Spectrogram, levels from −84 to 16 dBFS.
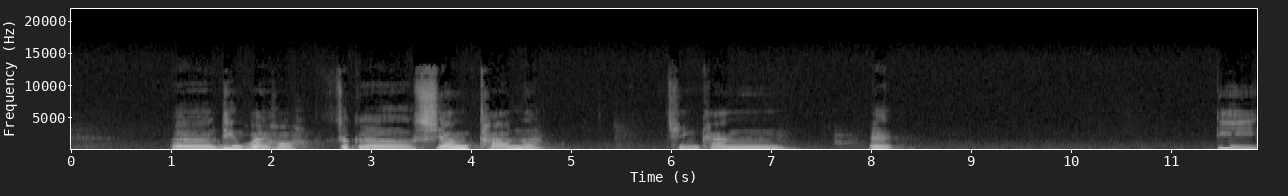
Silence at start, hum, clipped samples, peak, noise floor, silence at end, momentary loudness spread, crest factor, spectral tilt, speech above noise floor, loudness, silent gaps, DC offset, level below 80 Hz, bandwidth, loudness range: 1 s; none; under 0.1%; -2 dBFS; -55 dBFS; 0 s; 12 LU; 20 dB; -5.5 dB/octave; 37 dB; -20 LUFS; none; under 0.1%; -68 dBFS; 14.5 kHz; 13 LU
